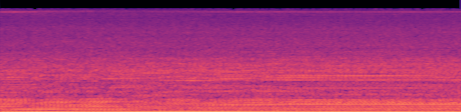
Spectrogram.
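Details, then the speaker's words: Toyota Fortuner diesel after repair of starting knock and white smoke: revved, picks up cleanly and holds a steady even drone with no knock or stumble; knocking problem gone, normal revving. "हमारी गाड़ी पुरी तरह से race भी हो रही है और हमारा जो लॉकिंग का प्रॉब्लम देखिए वह भी नहीं ए रहा है"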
